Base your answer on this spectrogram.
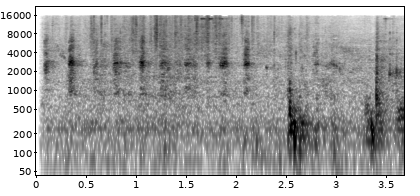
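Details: Three Shiba Inu puppies on the morning they leave for their new homes; two short low yelps near the end over a steady background hiss with faint, regular high chirps.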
